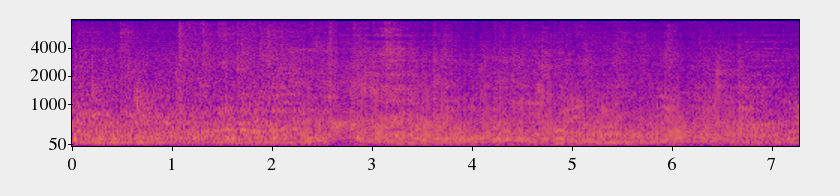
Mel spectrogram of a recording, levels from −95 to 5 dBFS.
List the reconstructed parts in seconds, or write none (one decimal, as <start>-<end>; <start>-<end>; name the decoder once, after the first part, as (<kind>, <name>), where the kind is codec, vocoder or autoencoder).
2.3-6.7 (vocoder, WaveNeXt)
